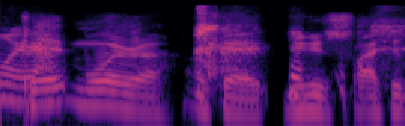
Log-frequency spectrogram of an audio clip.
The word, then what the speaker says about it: Cait Moira: Okay, so how is it actually pronounced? So I I screw it up. You were so close. It's Kate Moira. Like Moira Rose on Shitz Creek. Moira Rose. Okay. Yeah. Kate Moira.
